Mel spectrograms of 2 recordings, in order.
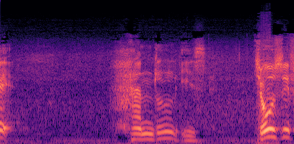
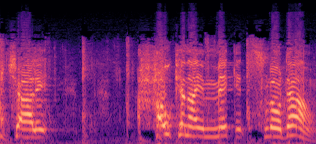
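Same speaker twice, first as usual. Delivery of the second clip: alarmed; 8 semitones higher, 3 dB louder than usual. Acted. Greenhorn on a fast horse.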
